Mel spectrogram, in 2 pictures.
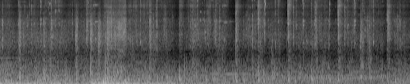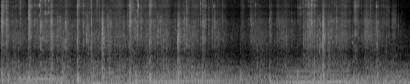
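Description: Quick footsteps patter on a stone floor.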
